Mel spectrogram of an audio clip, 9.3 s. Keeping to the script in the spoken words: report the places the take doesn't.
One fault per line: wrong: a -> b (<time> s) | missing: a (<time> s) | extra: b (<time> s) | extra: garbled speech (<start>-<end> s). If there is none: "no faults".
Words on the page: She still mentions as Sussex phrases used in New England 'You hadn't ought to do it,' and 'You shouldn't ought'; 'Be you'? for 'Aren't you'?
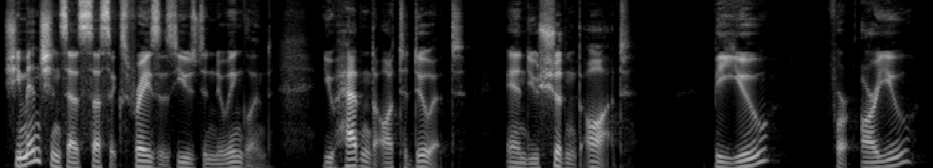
missing: still (0.2 s)
wrong: Aren't -> Are (8.6 s)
